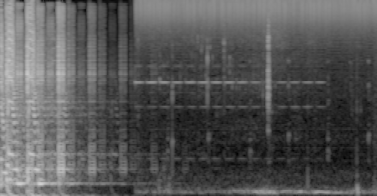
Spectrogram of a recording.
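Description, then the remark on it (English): A low-sitting car's warning alert for bottoming out: a loud burst of rapid electronic beeps, then a thin, high steady tone over a low rumble of the moving car. “My car sits so low that thinks that I'm bottoming out, which I totally am.”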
